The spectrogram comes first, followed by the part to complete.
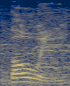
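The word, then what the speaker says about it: Bohui: yeah you imagine Patrick it's spelled B o hu I and I guess officially it's pronounced bowie so apologize were saying it wrong earlier so Patrick Bowie dough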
